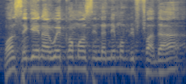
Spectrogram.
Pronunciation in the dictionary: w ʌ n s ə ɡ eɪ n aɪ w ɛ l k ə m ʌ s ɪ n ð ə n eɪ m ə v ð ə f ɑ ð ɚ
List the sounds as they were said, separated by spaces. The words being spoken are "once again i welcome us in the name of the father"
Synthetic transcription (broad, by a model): w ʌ n s ə ɡ eɪ n aɪ w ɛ k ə m ʌ s ɪ n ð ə n eɪ m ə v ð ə f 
